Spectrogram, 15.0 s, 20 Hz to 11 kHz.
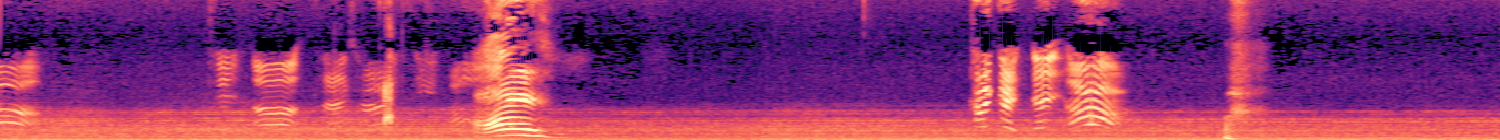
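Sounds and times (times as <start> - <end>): young child babbling: 0.0 - 0.4, 2.2 - 4.0, 4.6 - 5.7
paramotor engine drone: 0.0 - 15.0.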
